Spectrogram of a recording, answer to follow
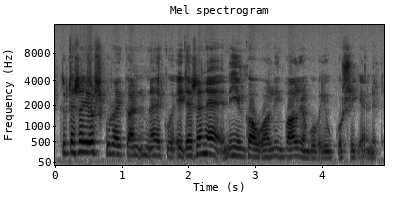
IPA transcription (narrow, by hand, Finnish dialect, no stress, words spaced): kyl tæsæˑ joskus ɑikːɑ næi et ko ei tæsæˑ næi niːŋ ɡ̊ɑuw̆ɑ niːm b̥ɑljoŋ ɡ̊oʋiˑ ukːosːi kæyn et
